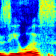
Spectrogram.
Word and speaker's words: zealous: zealous say it zealous some people might say zealous but it's generally zealous and but either way is fine I mean English sometimes in language that can have many pronunciations so zealous or z-list either one is fine it's an adjective that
